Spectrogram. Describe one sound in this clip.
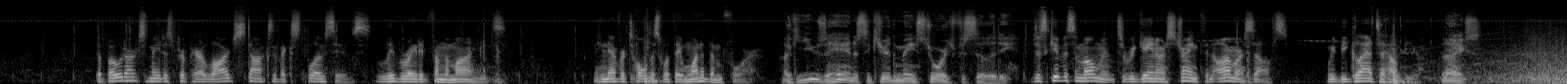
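A man speaks calmly and earnestly nearby.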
